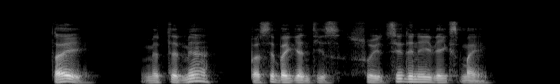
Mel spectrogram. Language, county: Lithuanian, Alytus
